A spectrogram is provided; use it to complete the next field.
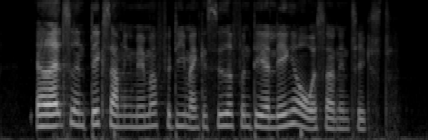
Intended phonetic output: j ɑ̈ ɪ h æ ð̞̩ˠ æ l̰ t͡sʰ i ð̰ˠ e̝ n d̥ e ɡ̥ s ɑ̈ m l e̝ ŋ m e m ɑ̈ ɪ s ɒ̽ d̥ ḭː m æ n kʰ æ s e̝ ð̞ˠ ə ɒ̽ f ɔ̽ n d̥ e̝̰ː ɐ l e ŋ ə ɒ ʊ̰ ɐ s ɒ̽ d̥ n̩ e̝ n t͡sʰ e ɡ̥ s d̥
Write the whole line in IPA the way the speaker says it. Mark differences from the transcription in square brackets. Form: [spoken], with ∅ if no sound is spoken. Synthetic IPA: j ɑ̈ ɪ h æ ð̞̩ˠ æ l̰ t͡sʰ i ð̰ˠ e̝ n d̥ e ɡ̥ s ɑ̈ m l e̝ ŋ m e m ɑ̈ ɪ [f] ɒ̽ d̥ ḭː m æ n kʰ æ s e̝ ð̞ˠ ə ɒ̽ f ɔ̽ n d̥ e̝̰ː ɐ l e ŋ ə ɒ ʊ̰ ɐ s ɒ̽ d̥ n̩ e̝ n t͡sʰ e ɡ̥ s d̥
